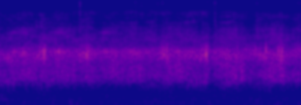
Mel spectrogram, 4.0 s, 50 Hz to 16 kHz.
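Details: Rice-paddy frog chorus among lotus fields in Echizen, Fukui Prefecture, Japan, recorded 12 June 2021; a continuous croaking hum topped by sharp higher notes repeating roughly every half second.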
